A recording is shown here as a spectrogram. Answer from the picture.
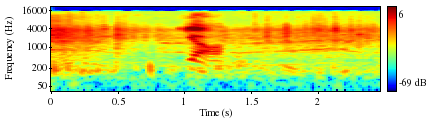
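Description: Mitsubishi Lancer Evolution X rally car's turbocharged four-cylinder engine running and gravel road noise, heard from inside the cabin at stage speed, with a short word from the co-driver about a second in.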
